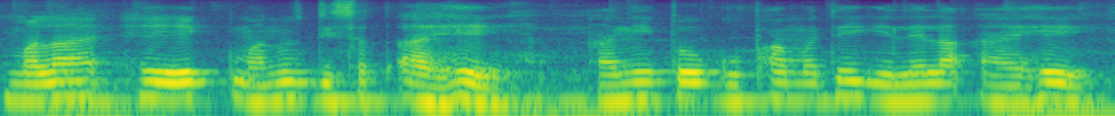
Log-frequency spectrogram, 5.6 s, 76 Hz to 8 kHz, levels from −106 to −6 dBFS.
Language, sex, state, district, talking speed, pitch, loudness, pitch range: Marathi, male, Maharashtra, Washim, 120 wpm, 145 Hz, -17 LUFS, 135-150 Hz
